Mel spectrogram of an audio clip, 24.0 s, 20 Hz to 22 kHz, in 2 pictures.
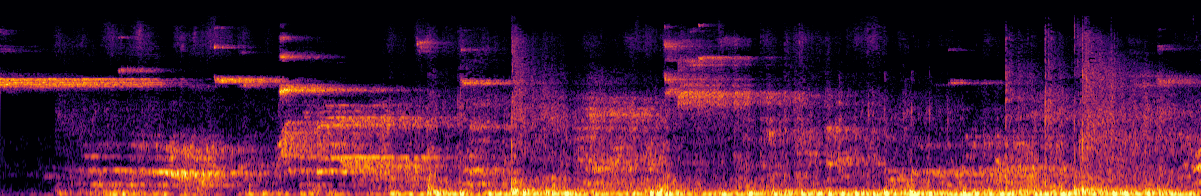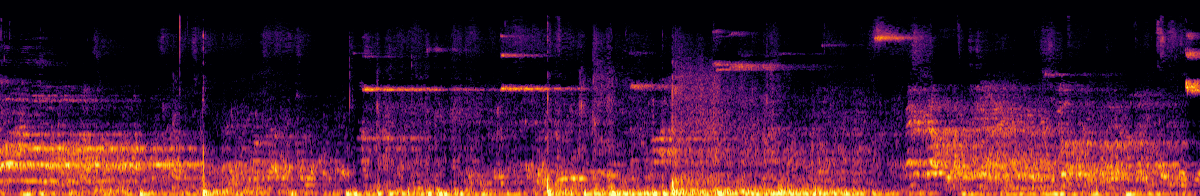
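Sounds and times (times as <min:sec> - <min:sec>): sneakers squeaking: 0:00.0 - 0:03.2, 0:04.0 - 0:05.4, 0:06.4 - 0:12.0, 0:15.6 - 0:20.2
ball kicked and bouncing: 0:04.3 - 0:05.6, 0:07.5 - 0:11.6, 0:17.4 - 0:19.9
players shouting: 0:11.9 - 0:13.7.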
